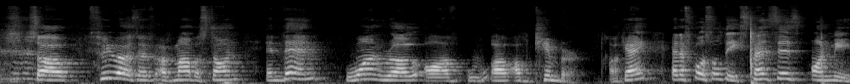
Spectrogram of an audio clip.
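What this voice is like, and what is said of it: Australian accent. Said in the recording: “it's the Australian accent.”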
